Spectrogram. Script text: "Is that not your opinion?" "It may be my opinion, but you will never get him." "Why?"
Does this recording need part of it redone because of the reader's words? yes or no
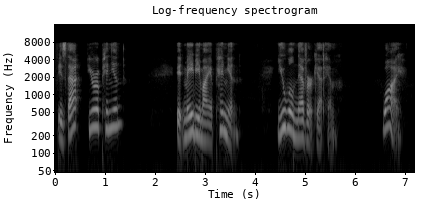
yes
